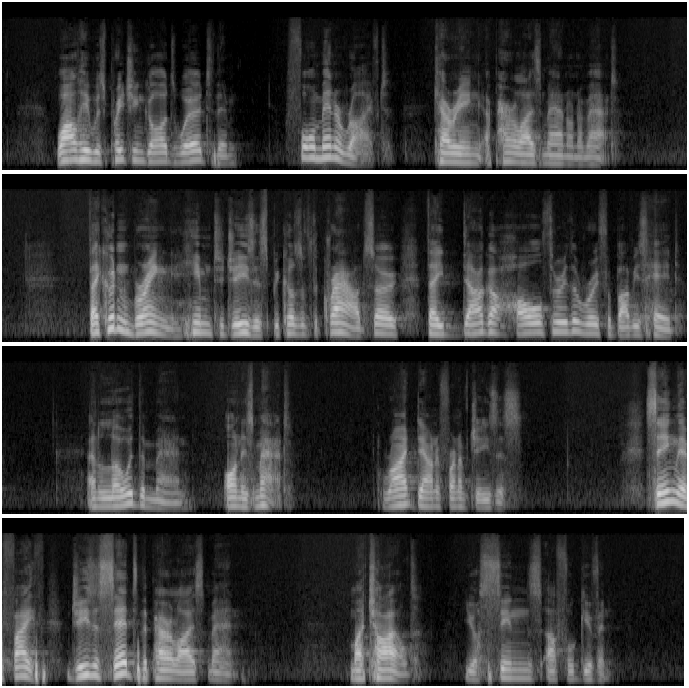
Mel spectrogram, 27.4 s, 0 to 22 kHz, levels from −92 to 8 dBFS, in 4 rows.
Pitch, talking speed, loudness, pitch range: 155 Hz, 145 wpm, -26 LUFS, 135-175 Hz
